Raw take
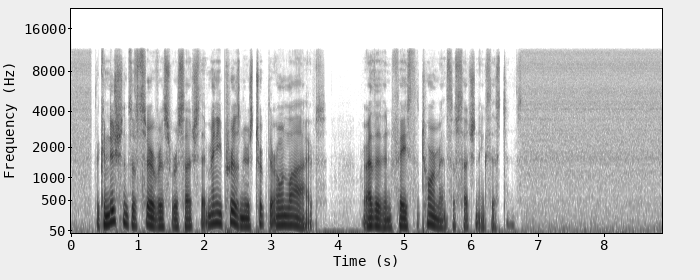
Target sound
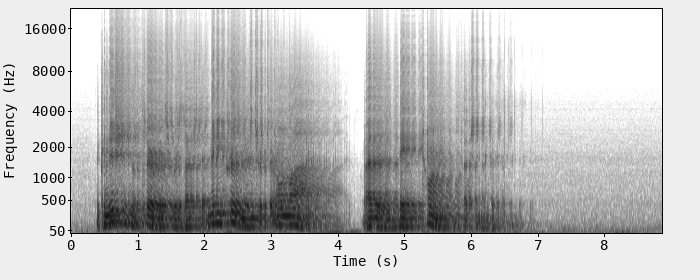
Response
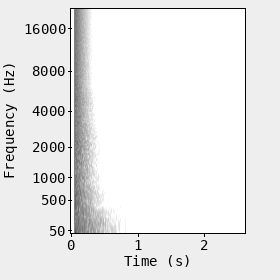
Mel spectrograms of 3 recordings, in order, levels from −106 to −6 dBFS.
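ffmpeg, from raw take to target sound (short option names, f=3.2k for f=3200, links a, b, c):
-filter_complex "[0:a]adynamicsmooth=sensitivity=6.5:basefreq=690,aecho=1:1:70|157.5|266.9|403.6|574.5:0.631|0.398|0.251|0.158|0.1,asplit=2[a][b];[1:a]atrim=start_sample=2205[c];[b][c]afir=irnorm=-1:irlink=0,volume=-17dB[d];[a][d]amix=inputs=2:normalize=0"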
